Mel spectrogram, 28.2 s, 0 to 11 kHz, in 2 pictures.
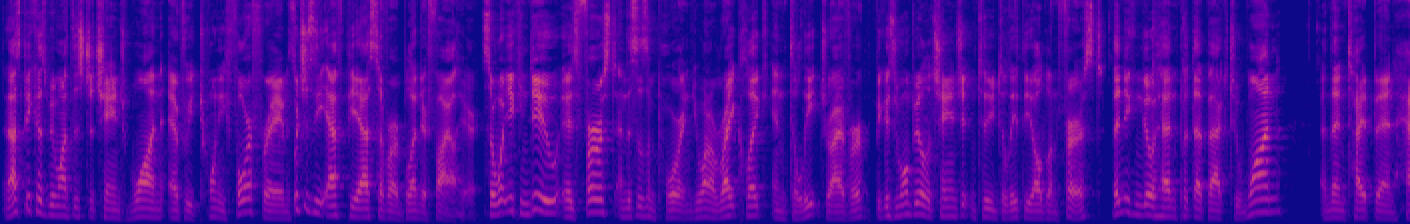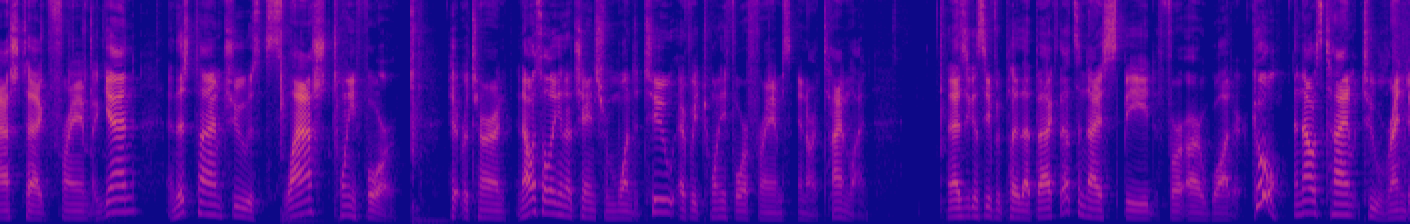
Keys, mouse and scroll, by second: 6.9-8.1 drag, 11.0 click, 13.0-18.3 drag, 21.8 click, 23.5 space.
